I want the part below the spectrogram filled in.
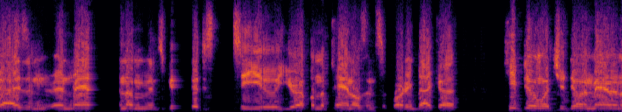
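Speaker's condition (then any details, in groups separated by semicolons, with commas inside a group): No condition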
